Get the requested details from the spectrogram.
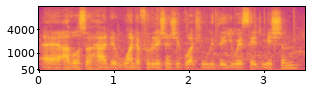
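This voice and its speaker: A man from Uganda answering interview questions as a project leader, speaking in a measured way with many pauses and fillers. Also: on the low side, flat delivery, music in the background.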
